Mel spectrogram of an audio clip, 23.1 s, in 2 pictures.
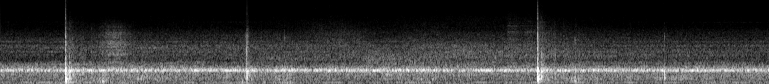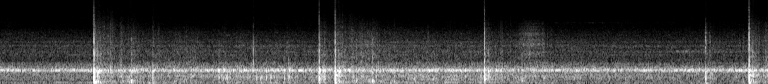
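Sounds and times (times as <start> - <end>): steady drone: 0.0 - 23.0
firework bangs: 0.8 - 10.4, 12.9 - 20.6, 22.1 - 23.0.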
